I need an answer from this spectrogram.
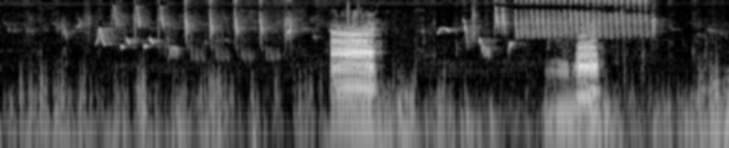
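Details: Cows from a herd of dozens playing together in green rice fields: two loud, harmonic moos a few seconds apart, set against steady bird chirping and a high buzzing insect-like drone.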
